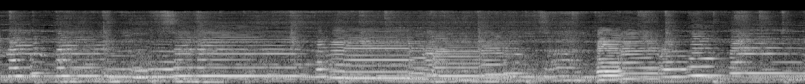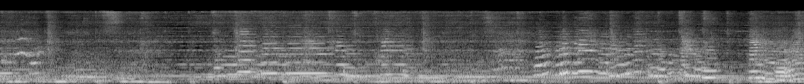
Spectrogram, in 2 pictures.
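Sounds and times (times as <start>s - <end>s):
backing track music: 0.0s - 16.0s
saxophone melody: 0.0s - 16.0s.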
